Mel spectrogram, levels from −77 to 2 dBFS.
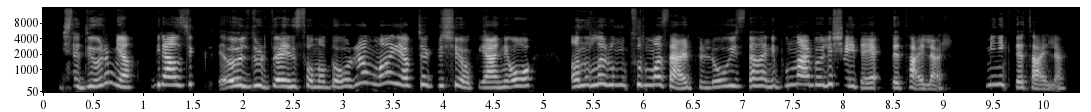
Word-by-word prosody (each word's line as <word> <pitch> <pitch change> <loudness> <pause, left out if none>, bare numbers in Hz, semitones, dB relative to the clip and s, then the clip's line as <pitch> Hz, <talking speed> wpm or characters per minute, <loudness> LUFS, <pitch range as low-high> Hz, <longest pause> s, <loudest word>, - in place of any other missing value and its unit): İşte, 225 +3 -6
diyorum 285 - -2
ya, 250 -3 +5 0.2
birazcık, 350 +2 +4 0.2
eee, - - -4
öldürdü 285 0 +1
en 280 -1 +5
sona 255 -2 -6
doğru 280 +4 -4 0.2
ama 375 0 -1 0.2
yapacak 320 -1 -1
bir 315 - -5
şey 310 +1 -3
yok. 235 -3 -5
Yani, 235 +1 +4
o 300 +3 +1 0.4
anılar 330 +7 0
unutulmaz 345 0 -3
her 215 +3 +6
türlü. 240 +2 -10
O 290 +4 -5
yüzden, 300 0 -1
hani, 285 -4 -4
bunlar, 365 +2 +3
böyle, 345 +1 -2
şey 320 -6 0
değe 220 +1 0
detaylar, 195 -3 0 0.3
minik 355 -4 -6
detaylar. 205 -4 -1
290 Hz, 175 wpm, -22 LUFS, 245-340 Hz, 0.4 s, her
